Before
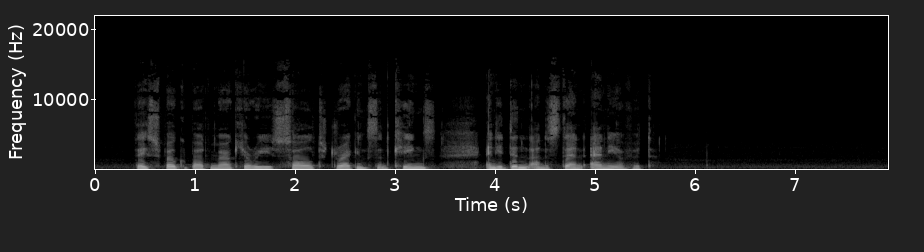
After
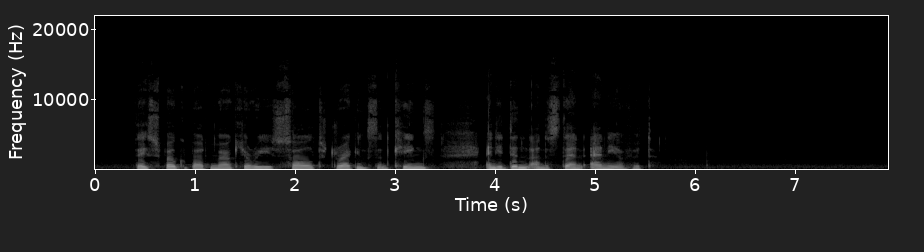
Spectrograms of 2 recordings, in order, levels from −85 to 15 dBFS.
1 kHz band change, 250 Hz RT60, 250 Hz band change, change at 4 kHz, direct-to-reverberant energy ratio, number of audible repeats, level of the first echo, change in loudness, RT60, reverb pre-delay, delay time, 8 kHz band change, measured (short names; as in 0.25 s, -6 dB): -7.0 dB, none, -7.0 dB, -8.0 dB, none, none, none, -7.0 dB, none, none, none, -9.5 dB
